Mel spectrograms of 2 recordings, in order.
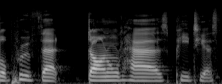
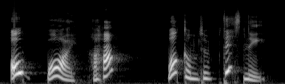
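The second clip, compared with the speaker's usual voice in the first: put-on high cartoon mouse voice; 8 semitones higher, 12 dB louder than usual. Challenged to prove they can do it, doing a Mickey Mouse voice. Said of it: "I can do Mickey Mouse".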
